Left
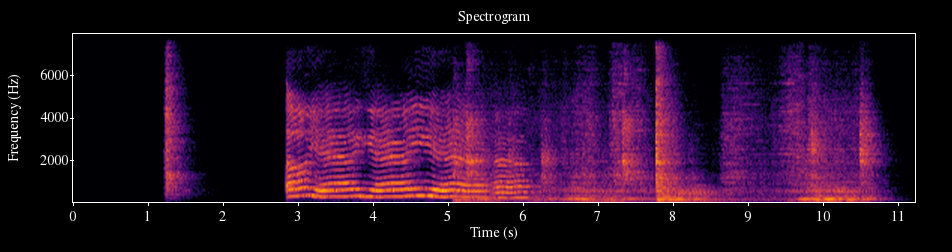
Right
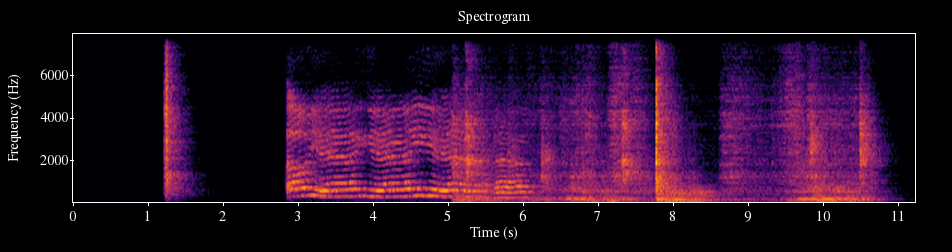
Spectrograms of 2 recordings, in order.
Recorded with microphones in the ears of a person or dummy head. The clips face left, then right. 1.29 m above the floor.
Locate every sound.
1.2 s a rattle: 75° right (ahead or behind), 0.7 m
2.8 s singing: 60° left (ahead or behind), 0.5 m
5.0 s a sliding door: 65° right (ahead or behind), 1.0 m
